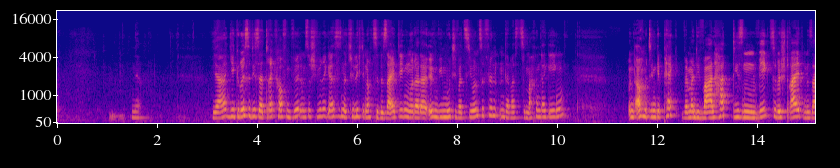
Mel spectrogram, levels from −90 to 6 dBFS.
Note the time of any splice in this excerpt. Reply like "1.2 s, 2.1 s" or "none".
none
